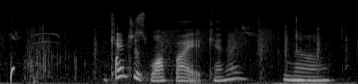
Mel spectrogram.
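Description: A young woman talks casually into a nearby microphone.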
